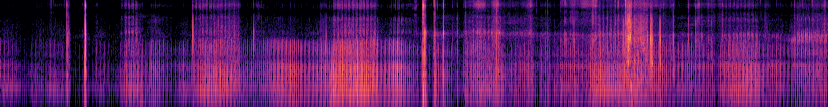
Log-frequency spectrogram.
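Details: Cat stroked on the head, purring: a steady rumbling purr with some handling noise.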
